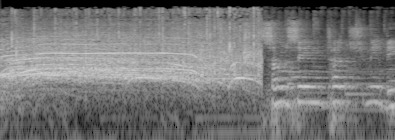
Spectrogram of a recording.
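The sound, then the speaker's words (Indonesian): A crowd at a White House state dinner claps and cheers loudly with scattered whoops over a sustained vocal tone after South Korean President Yoon Suk-yeol sings one of his favorite songs, then the noise thins out and a lower voice carries on beneath the fading applause. “salah satu lagu favoritnya yang disambut dengan tepuk tangan meriah.”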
